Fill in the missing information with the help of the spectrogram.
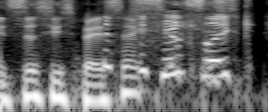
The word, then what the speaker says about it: Sissy Spacek: And Sissick Spacey plays her mother. – You mean Sissy Spacek? – Sissick Spacey, roll call.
